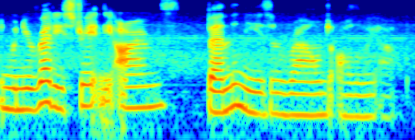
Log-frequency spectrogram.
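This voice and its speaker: At a moderate pace, a woman talks in a medium pitch. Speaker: yoga instructor. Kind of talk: guided yoga class. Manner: patient.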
